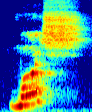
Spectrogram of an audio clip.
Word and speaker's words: Moshe: But Moshe is the way that many Hebrews pronounce Moses' name.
